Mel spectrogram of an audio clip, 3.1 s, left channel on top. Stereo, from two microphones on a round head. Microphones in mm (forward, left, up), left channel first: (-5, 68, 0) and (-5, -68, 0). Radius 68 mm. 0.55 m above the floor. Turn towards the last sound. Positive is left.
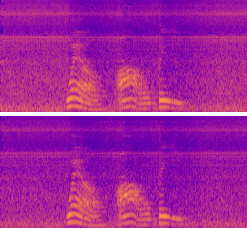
turn(degrees=15)  # may be behind; listen again after turning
